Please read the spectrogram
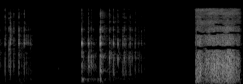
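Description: Aerosol can of hydro-dip activator being shaken, its mixing ball rattling in two short bursts of rapid metallic clicks.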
